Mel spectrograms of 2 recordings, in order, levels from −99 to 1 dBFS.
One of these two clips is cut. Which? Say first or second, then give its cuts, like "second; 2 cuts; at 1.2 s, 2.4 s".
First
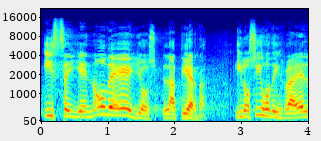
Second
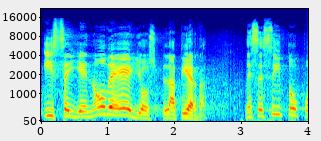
first; 1 cut; at 2.9 s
